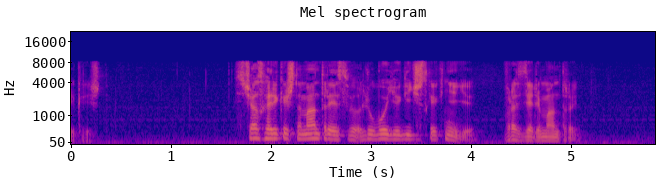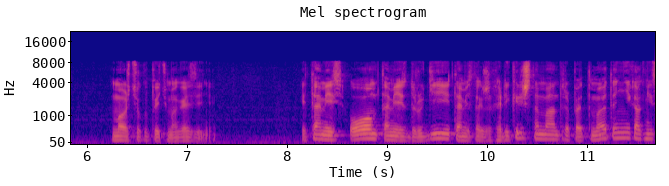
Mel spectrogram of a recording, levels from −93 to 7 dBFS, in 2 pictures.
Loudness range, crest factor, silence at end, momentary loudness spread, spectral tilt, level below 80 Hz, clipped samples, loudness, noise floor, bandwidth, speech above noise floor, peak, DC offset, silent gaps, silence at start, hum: 8 LU; 26 dB; 0 s; 14 LU; -2.5 dB/octave; -68 dBFS; under 0.1%; -35 LUFS; -69 dBFS; 8.8 kHz; 32 dB; -12 dBFS; under 0.1%; none; 0 s; none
